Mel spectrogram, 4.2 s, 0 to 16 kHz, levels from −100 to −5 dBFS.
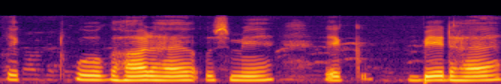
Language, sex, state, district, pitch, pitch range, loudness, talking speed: Hindi, female, Bihar, West Champaran, 180 Hz, 175-195 Hz, -16 LUFS, 115 wpm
